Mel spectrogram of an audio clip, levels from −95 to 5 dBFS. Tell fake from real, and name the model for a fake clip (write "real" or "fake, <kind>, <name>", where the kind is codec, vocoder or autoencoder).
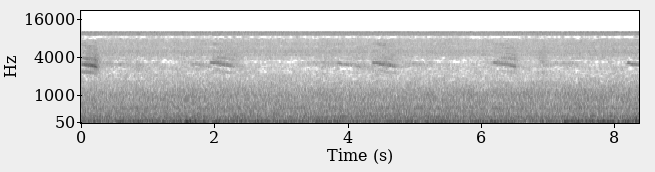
fake, vocoder, BigVGAN v2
